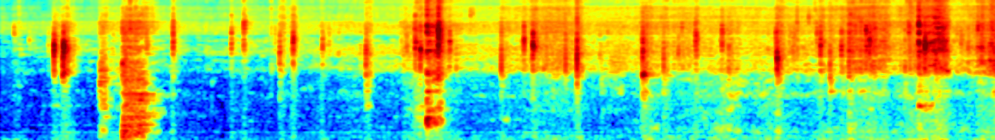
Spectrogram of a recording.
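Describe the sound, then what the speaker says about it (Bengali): Chopped garlic and dal spice tempering in hot oil give a quiet, intermittent sizzle with sharp crackles and pops spread through the stretch, close by and with no talking. "তেলটা গরম হয়ে এসেছে, এতে দিয়ে দিচ্ছি আমি একটু রসুন কুচি, সাথে দিলাম ডাল মশলা ফোড়নে"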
